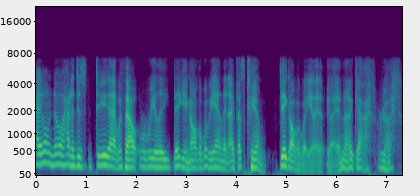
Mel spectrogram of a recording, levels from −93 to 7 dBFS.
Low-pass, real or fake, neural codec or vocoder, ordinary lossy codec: 7.2 kHz; fake; codec, 16 kHz in and 24 kHz out, 0.4 kbps, LongCat-Audio-Codec, four codebook decoder; Opus, 24 kbps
